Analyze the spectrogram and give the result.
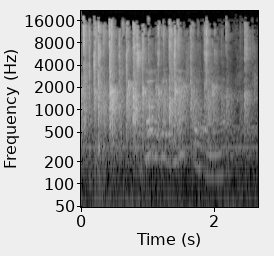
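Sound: round of applause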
